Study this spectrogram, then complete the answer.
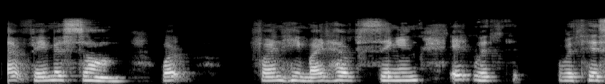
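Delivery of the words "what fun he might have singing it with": usual speaking voice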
